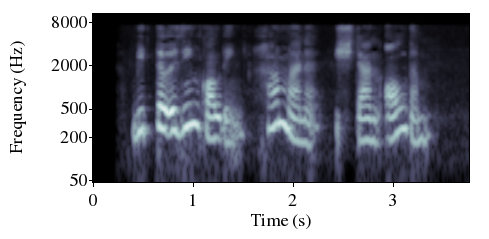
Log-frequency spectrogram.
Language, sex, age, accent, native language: Uzbek, female, 25-34, Andijon, Uzbek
